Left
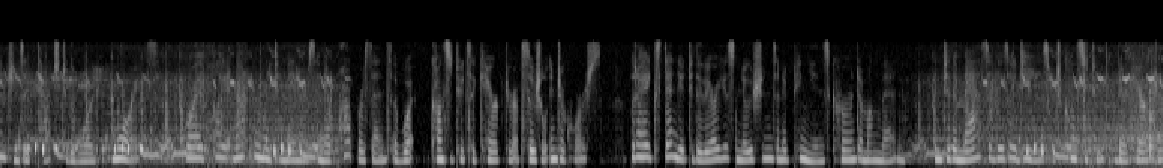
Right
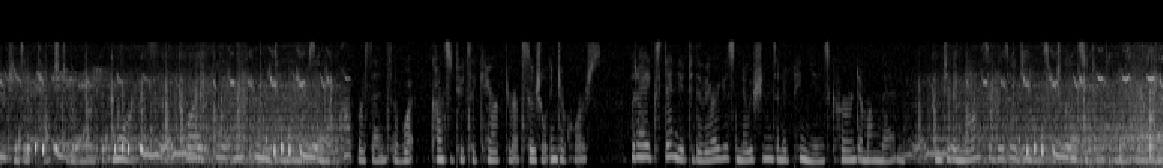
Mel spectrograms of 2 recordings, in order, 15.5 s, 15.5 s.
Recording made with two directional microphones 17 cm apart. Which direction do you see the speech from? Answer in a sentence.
In this clip you hear the speech on the left.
